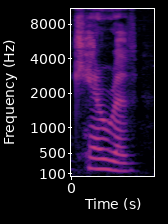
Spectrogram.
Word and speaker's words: care of: 我们要知道这里面不管英音还是美音哈，都是应该读成 care of。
